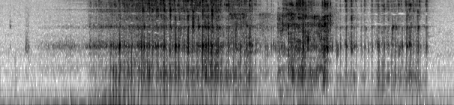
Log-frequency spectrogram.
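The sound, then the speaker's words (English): A long, loud slurping sip of still-hot tea, a noisy airy draw that lasts about two seconds with a brief catch midway, with no talking. “Let's both take really satisfying sips of our warm beverages.”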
